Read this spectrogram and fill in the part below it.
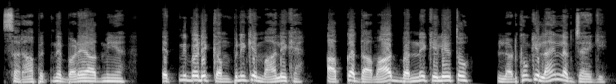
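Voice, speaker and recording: An actor playing an eager, respectful young manager and dutiful son in a family storybook tale. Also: male voice, a little high, animated, a little fast, darkish tone, breathy edge, dry recording, clean studio sound.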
